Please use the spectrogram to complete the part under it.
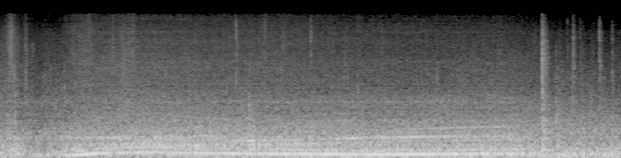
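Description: A van drives along a road with a steady, deep engine rumble and continuous road noise that hold at an even level from start to finish.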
